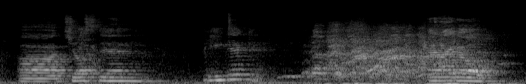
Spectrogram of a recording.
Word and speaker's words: Pedick: going through the pages, and he's like, Justin Pedick? And I go, it's Pedick. He goes, yeah, but it's spelled P-E-Dick.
